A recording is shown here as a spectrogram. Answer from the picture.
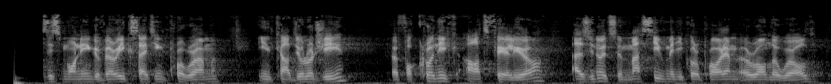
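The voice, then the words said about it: Speaks with an accent. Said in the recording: “He's got an accent”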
